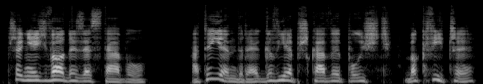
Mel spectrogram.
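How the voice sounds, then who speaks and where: A man voicing a fierce, domineering old peasant mother who scolds in shrill shouts. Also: huge pitch swings, unhurried, no echo, clean studio sound, distant mic, heavily acted. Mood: furious.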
